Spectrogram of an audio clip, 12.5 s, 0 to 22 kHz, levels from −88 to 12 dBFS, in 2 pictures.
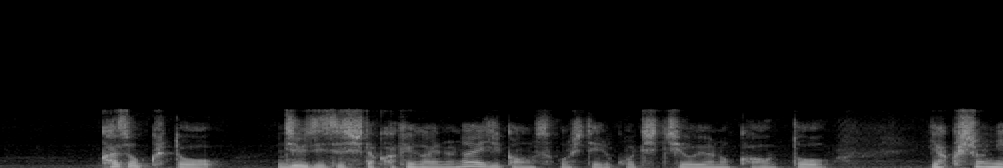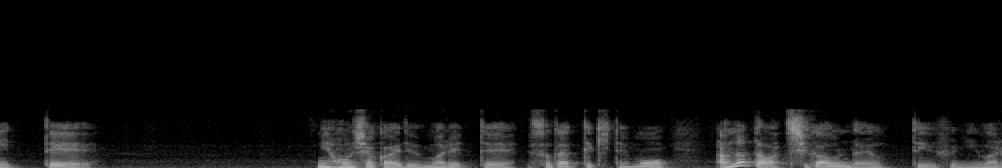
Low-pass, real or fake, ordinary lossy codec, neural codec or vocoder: none; fake; none; codec, 16 kHz, 16 kbps, FunCodec, trained on Chinese and English, 50 frames a second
